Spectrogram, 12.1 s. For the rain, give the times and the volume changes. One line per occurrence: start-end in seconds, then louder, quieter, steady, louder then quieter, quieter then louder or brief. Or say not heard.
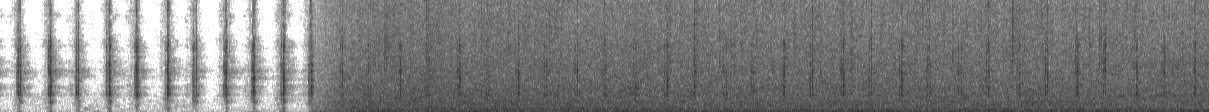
3.1-12.0 steady.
